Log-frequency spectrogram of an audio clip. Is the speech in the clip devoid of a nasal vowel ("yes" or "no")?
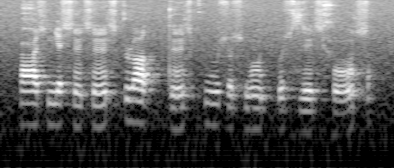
no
